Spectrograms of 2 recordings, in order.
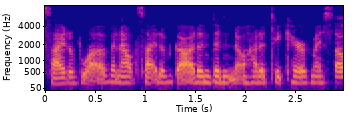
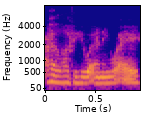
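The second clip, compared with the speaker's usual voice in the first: imitated tender, kind, loving, gentle voice. Retelling a loving inner voice heard during a ceremony: imitating a tender, kind voice. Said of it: "tender, kind voice and energy".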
